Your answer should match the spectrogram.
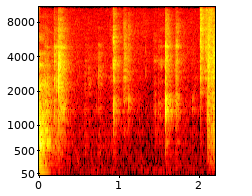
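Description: A few light, separate clicks and clinks of small metal hand tools being picked up and handled: the mini Phillips screwdrivers about to be used on the RAM clips.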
